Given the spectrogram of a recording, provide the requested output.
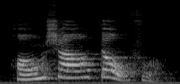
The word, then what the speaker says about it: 红烧豆腐: 红烧豆腐.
